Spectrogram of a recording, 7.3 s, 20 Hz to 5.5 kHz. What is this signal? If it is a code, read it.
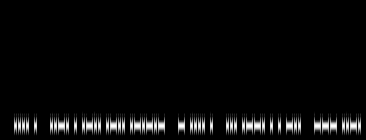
Morse code, heard as a keyed tone, about 30 wpm, 600 Hz. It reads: HE FELL. THE SPEED OF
